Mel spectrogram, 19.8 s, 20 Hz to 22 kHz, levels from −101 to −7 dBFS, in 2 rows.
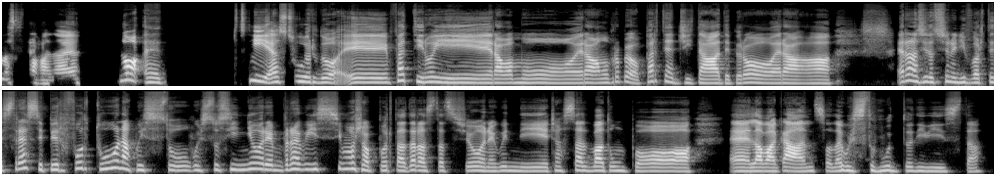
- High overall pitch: Yes, high, 195 Hz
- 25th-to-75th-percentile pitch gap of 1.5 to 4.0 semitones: No, average, 4.4 semitones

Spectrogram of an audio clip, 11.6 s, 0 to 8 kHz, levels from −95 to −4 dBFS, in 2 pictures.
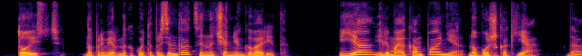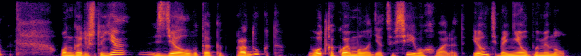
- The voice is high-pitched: No, medium, 150 Hz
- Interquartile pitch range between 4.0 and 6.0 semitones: Yes, average, 4.6 semitones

